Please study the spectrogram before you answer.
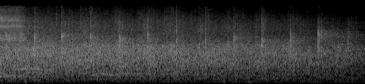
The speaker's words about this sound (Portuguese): Quem está recebendo essa palavra, dá uma salva de palmas ao Senhor, dá um glória a Deus aí, em nome de Jesus.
